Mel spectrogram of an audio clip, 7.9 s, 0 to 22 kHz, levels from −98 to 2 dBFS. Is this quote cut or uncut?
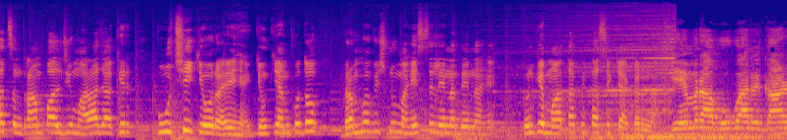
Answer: cut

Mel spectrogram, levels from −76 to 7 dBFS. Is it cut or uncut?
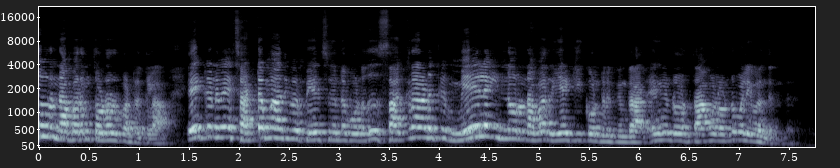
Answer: uncut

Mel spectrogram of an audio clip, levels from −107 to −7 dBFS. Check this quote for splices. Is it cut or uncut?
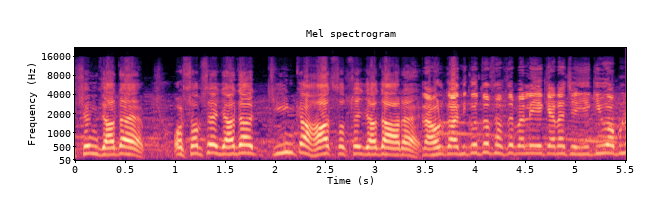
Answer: cut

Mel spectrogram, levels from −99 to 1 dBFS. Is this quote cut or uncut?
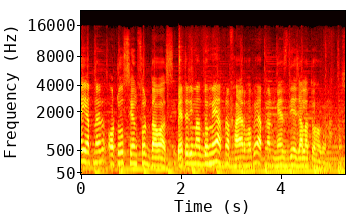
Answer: cut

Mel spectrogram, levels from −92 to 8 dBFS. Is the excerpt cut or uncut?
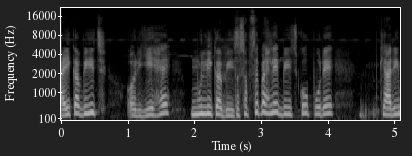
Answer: cut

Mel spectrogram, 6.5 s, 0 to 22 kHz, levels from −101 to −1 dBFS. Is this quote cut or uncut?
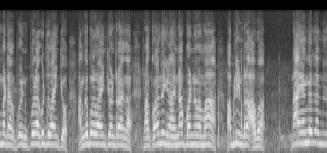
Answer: uncut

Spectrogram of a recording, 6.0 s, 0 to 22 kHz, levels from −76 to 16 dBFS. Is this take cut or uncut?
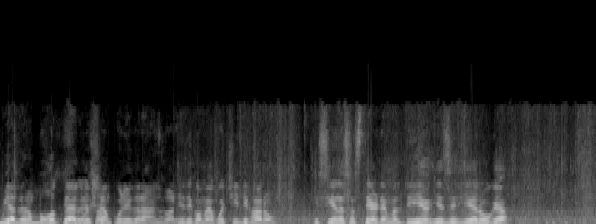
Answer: cut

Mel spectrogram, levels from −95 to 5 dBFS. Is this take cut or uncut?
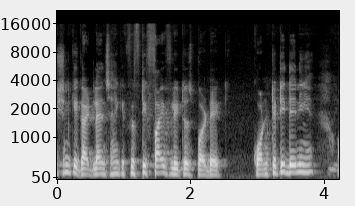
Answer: uncut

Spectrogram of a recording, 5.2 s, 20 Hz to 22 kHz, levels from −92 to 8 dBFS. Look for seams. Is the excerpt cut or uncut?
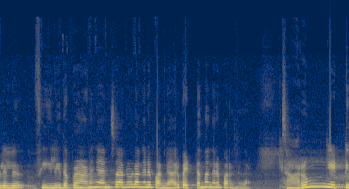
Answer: cut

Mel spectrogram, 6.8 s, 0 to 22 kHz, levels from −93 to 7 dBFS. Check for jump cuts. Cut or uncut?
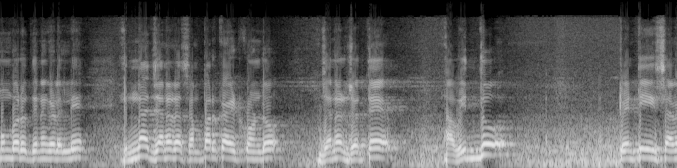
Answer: uncut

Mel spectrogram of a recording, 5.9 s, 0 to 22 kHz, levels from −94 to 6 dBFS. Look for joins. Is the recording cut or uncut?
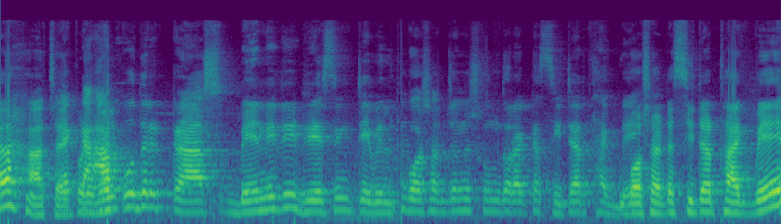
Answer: cut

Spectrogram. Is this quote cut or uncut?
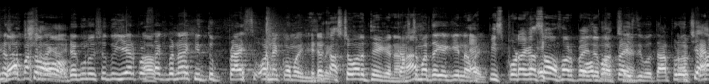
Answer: uncut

